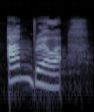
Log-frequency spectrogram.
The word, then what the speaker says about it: umbrella: Payung bahasa Inggrisnya umbrella. Umbrella. Bunyi vokalnya A kan? Umbrella. Umbrella. Bukan tulisannya ya. Di sini tulisannya emang U atau U dalam bahasa Inggris. Tapi cara bacanya yaitu bunyi vokalnya umbrella.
